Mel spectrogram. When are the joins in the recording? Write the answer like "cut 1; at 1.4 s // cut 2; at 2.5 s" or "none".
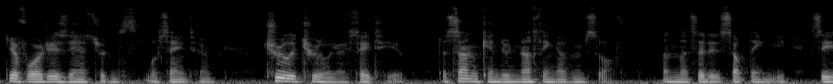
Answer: none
